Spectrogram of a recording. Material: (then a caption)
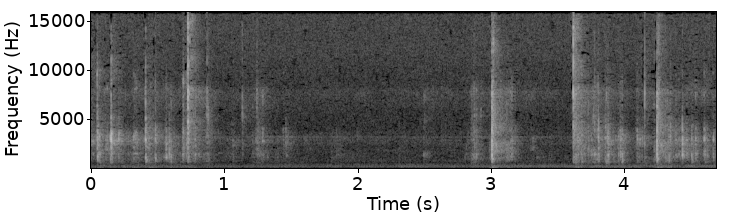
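Plastic. Both hands type fast with fingertips on a black plastic RGB membrane keyboard, giving dense, soft, bright key clicks. A quick burst of presses is followed by a near-silent pause over a faint low hum, then a single sharp press and another rapid run of keystrokes.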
